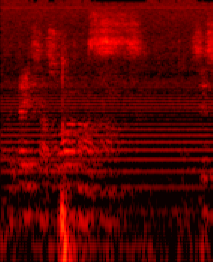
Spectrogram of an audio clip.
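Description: Steady electrical mains hum on the sound system, with one sharp low thump about halfway through and faint murmured voices.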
